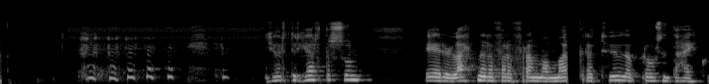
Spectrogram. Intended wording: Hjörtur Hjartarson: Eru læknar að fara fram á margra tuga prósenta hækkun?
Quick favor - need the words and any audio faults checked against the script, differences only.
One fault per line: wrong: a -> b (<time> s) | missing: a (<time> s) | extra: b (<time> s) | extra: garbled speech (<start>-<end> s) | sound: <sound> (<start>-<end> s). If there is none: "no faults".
sound: laugh (0.8-2.3 s)
sound: dropout (5.7-5.8 s)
